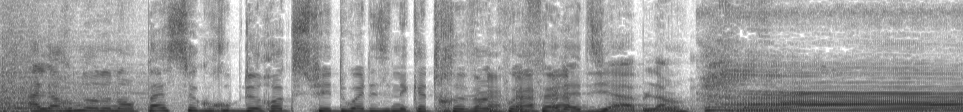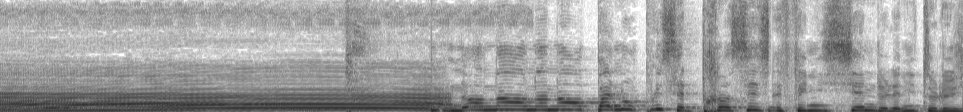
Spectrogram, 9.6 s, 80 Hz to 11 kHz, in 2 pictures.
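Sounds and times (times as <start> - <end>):
speech: 0.2 - 4.1, 8.1 - 9.5
laughter: 2.2 - 3.8
bull bellowing: 3.5 - 7.1.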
